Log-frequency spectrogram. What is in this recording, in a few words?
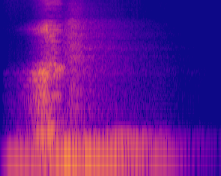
confused; aragami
